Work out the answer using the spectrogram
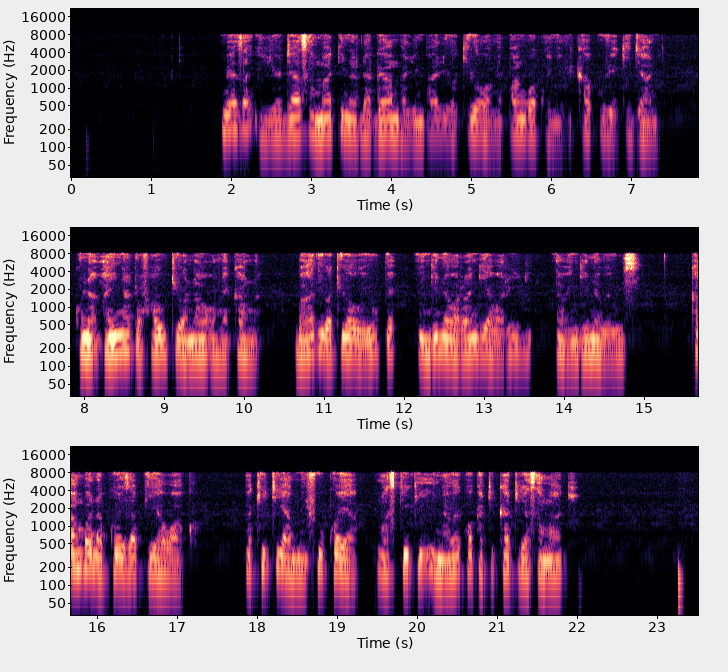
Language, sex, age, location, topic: Swahili, male, 36-49, Mombasa, agriculture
